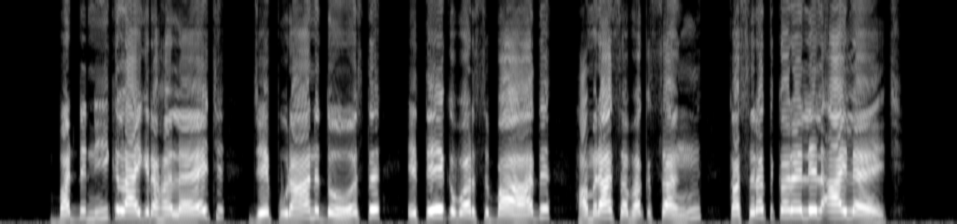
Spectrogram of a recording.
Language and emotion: Maithili, happy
